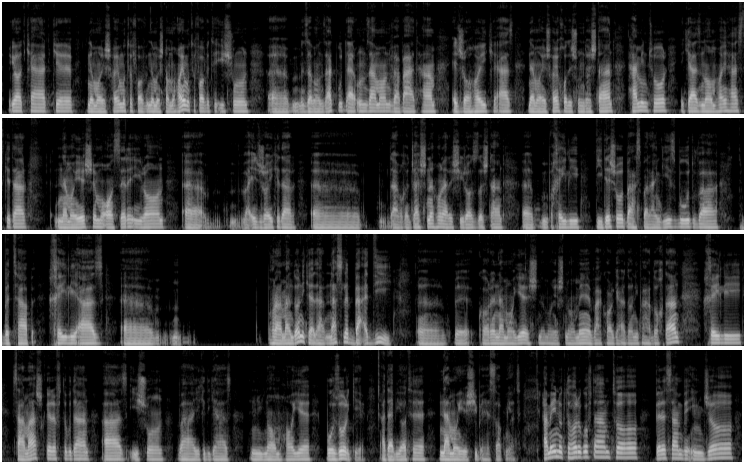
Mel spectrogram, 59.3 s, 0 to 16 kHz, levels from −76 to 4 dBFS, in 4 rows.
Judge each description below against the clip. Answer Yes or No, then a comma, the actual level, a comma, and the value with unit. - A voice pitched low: Yes, low, 105 Hz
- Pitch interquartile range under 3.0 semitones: Yes, narrow, 2.6 semitones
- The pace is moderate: No, slow, 100 wpm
